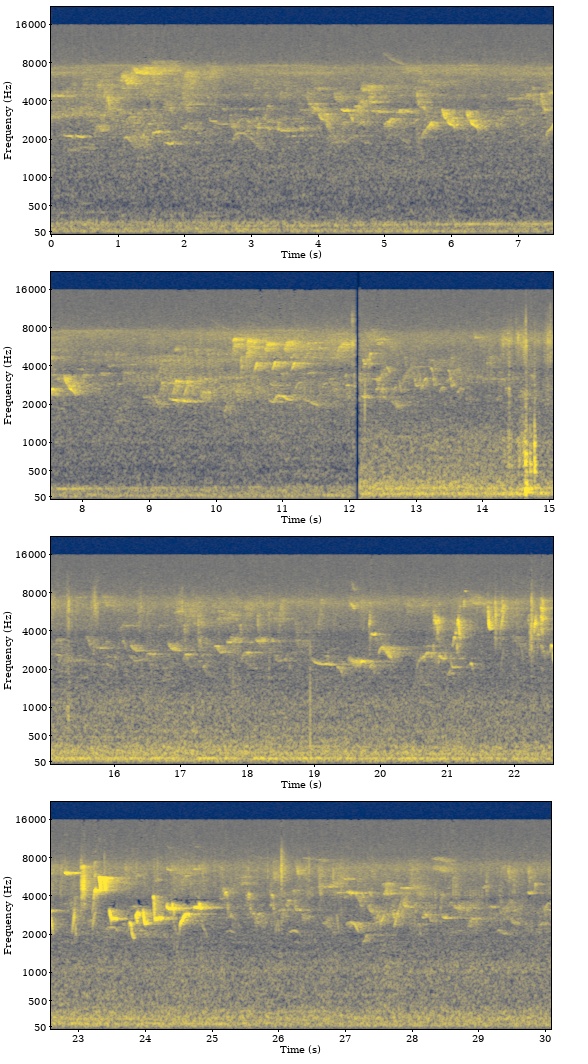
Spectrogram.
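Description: Common nightingale singing: long runs of varied, rapidly changing phrases, busiest in the second half, over a low steady background rumble. A single sharp knock about halfway through is the loudest sound.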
